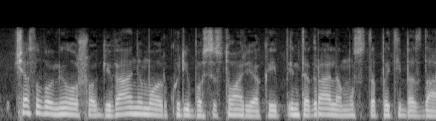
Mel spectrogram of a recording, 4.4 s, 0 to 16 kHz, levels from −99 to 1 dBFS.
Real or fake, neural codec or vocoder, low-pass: fake; codec, 16 kHz, 16 kbps, FunCodec, trained on LibriTTS, 50 frames a second; 7.2 kHz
